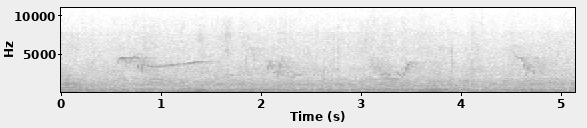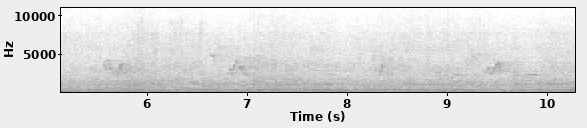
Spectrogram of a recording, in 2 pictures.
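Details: A honey bee hive buzzing constantly on a wet, rainy morning as the colony makes honey; an unbroken low drone carries beneath a thin whistled bird note and repeated brief chirps.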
